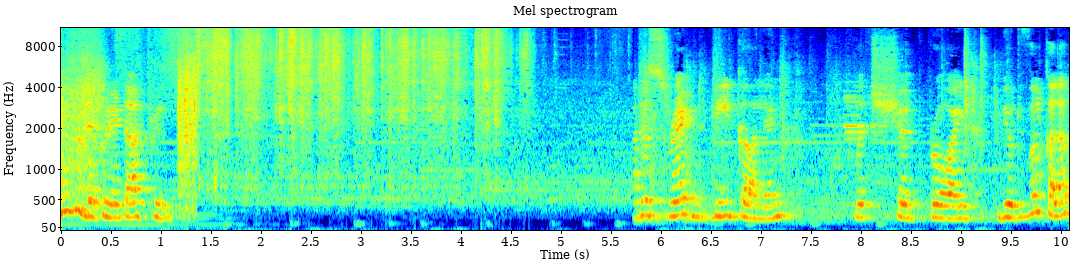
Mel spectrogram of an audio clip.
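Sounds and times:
bead garland rattling: 0:01.0 - 0:05.0.

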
